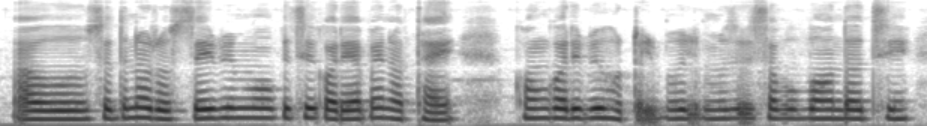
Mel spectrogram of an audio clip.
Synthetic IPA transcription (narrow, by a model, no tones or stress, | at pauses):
a̰wsed̪inɔɾosejbimũkit͡ʃʰikɔɾibapaenɔt̪ʰae | kʰɔŋkɔɾibiɦoʈḛlbmḭsɔbubɔnd̪ʱɔt͡ʃʰi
